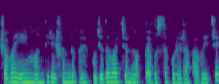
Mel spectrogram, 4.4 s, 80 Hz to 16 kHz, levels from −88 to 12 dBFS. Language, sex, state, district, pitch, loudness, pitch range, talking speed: Bengali, female, West Bengal, Kolkata, 180 Hz, -21 LUFS, 170-190 Hz, 165 wpm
